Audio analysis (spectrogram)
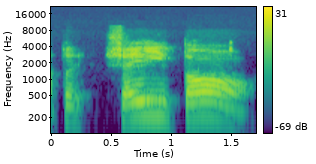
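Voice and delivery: tho-e said very slowly with the mouth open and lips unrounded; slow teacher demo of the sound; drawn-out demo. Shown as a demonstration. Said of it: "منہ کھولیے بس، ہونٹوں کو بالکل نہیں".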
